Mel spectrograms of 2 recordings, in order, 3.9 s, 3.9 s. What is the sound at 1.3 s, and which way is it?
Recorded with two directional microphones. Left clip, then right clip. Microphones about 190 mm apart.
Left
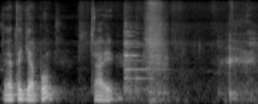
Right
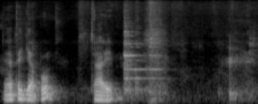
Speech, 25° right (ahead or behind).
